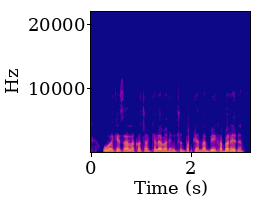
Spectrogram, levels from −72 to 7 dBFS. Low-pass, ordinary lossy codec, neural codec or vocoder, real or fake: 10.8 kHz; Opus, 16 kbps; none; real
